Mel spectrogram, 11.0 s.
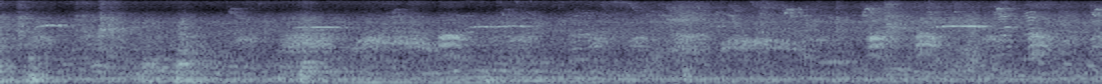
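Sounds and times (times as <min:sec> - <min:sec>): bird calling: 0:02.3 - 0:11.0.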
